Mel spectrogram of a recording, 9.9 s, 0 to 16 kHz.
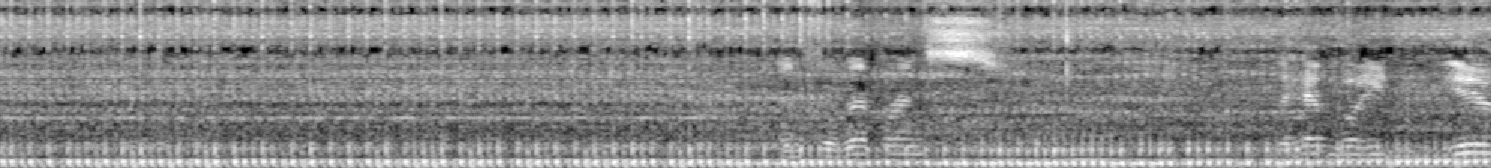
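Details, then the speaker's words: Small single-cylinder engine, new spark plug came out very black, owner suspects it is burning oil; after running 2–3 minutes it idles loudly with a lumpy, uneven beat of about four pulses a second that never settles, a rough idle. "Again, you can also hear it idling very rough. But it is working."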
